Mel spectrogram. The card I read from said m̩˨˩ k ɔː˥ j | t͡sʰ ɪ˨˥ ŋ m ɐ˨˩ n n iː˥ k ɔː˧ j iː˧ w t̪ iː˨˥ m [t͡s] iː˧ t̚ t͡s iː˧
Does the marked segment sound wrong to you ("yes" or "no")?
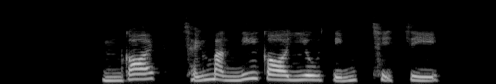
yes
